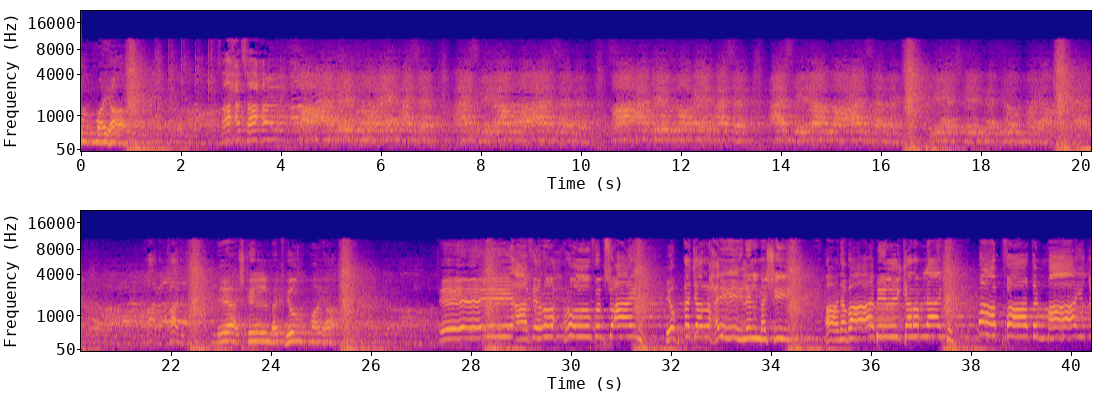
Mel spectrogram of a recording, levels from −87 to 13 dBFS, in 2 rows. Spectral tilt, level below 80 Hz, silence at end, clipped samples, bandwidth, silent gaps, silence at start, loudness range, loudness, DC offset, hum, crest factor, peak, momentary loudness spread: -3 dB/octave; -34 dBFS; 0 s; under 0.1%; 11 kHz; none; 0 s; 7 LU; -15 LUFS; under 0.1%; none; 16 dB; 0 dBFS; 12 LU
